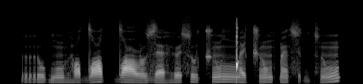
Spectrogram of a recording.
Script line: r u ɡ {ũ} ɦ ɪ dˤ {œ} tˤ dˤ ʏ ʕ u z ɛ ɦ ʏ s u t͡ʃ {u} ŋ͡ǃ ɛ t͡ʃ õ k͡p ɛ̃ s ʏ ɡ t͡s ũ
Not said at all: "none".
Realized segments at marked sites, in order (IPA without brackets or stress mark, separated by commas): ũ, œ, ũ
